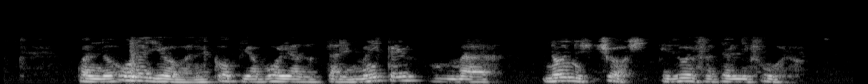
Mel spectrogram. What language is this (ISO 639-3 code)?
ita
